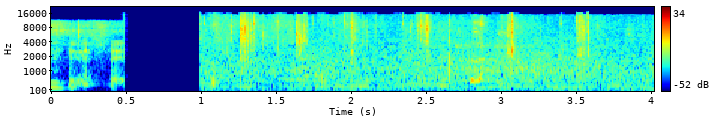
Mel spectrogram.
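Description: A small child's footsteps patter on wet pavement.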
